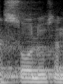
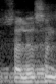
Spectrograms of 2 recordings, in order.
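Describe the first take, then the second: First: "सॉल्यूशन" with a full O, so-lu-shan; गलत उच्चारण. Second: Said in the usual way. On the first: Shown as a demonstration. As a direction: open "सॉल्यूशन" with a clear "so". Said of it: "नहीं पढ़ते हैं". ("सॉल्यूशन" को सो-लू-शन बोलकर) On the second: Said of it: "सॉल्यूशन पढ़ते हैं".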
